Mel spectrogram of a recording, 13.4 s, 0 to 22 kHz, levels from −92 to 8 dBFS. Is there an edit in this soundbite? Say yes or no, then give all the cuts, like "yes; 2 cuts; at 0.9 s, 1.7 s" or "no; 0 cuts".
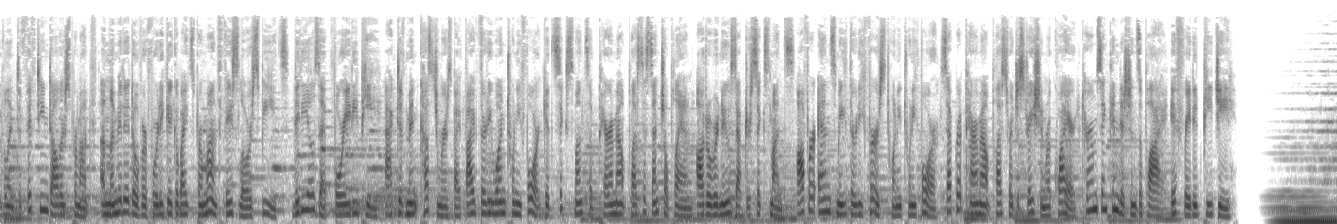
yes; 1 cut; at 12.5 s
